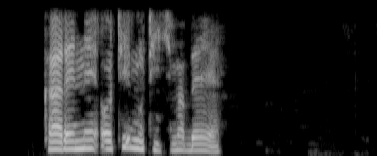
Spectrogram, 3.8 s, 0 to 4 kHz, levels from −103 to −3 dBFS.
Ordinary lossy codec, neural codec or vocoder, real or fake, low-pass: none; none; real; 3.6 kHz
